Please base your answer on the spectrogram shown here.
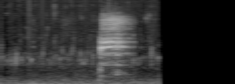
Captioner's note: quack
